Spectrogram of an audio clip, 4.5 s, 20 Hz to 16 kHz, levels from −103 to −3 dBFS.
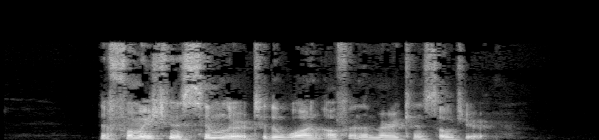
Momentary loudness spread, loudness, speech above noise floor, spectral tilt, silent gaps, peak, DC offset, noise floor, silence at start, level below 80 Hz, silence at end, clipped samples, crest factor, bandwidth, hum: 12 LU; -18 LUFS; 69 dB; -4.5 dB/octave; none; -2 dBFS; under 0.1%; -87 dBFS; 0.75 s; -64 dBFS; 0.85 s; under 0.1%; 18 dB; 11.5 kHz; none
